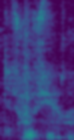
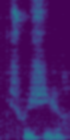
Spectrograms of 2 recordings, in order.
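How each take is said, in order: First: Whisper. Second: Barely voiced, very soft; hushed under the breath; very quiet. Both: Real, not acted. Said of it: "Je parle tout bas".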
